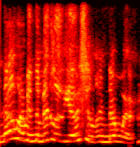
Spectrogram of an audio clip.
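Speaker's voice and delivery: high, loud, quick comic outburst; mock exasperated protest. Replying to people guessing her nationality, mock exasperated. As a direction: protest it loudly, playing up the despair.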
